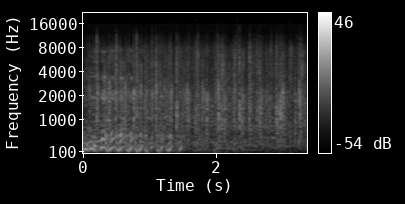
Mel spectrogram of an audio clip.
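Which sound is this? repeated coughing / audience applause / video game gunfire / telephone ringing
audience applause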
